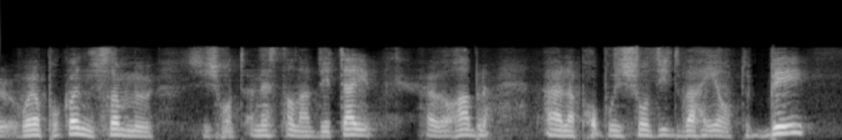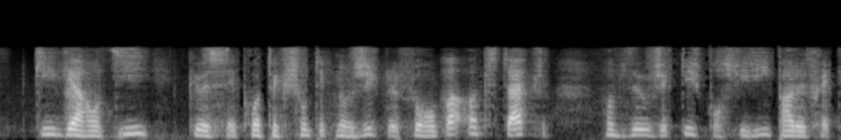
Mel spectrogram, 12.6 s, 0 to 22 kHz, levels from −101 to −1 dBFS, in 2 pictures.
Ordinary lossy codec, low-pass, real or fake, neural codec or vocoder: AAC, 24 kbps; 5.4 kHz; fake; codec, 16 kHz, 0.5 kbps, X-Codec, HuBERT features, trained on LibriSpeech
